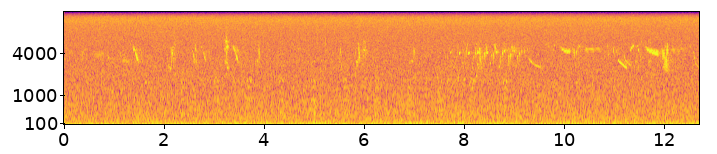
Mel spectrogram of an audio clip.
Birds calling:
Hawaii Amakihi (Chlorodrepanis virens)
House Finch (Haemorhous mexicanus)
Eurasian Skylark (Alauda arvensis)

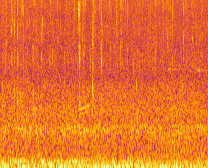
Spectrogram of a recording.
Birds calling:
Canada Goose (Branta canadensis)

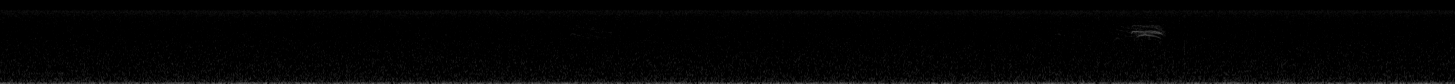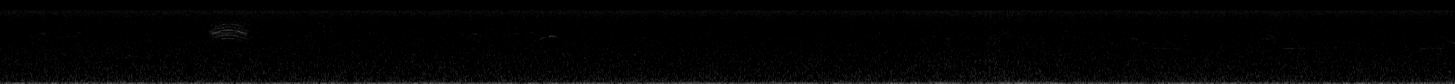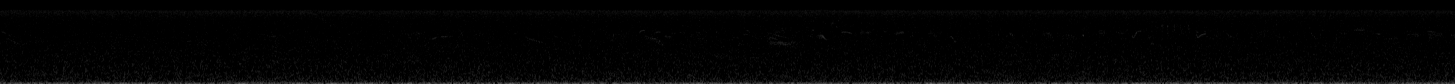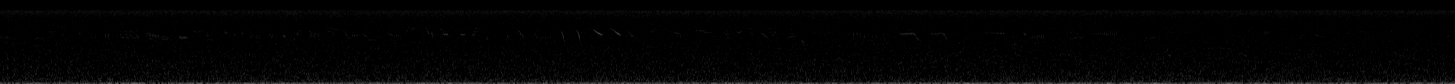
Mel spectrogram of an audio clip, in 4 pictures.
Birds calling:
Hawaii Amakihi (Chlorodrepanis virens)
Eurasian Skylark (Alauda arvensis)

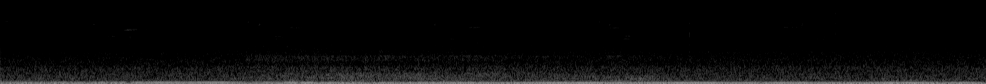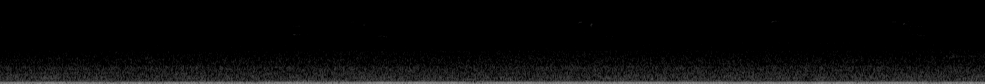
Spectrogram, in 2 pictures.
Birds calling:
American Crow (Corvus brachyrhynchos)
unidentified bird
Black-capped Chickadee (Poecile atricapillus)

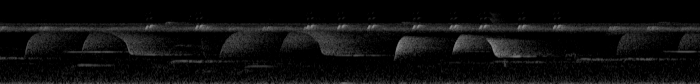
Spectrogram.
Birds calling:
Screaming Piha (Lipaugus vociferans)

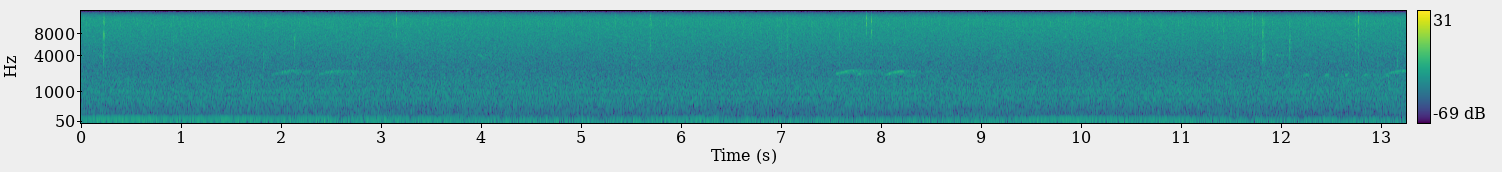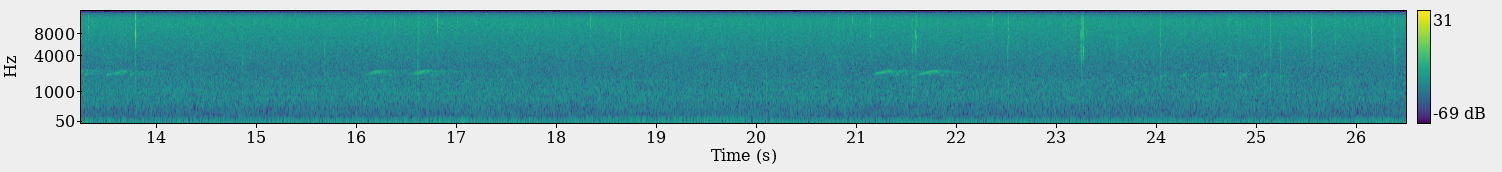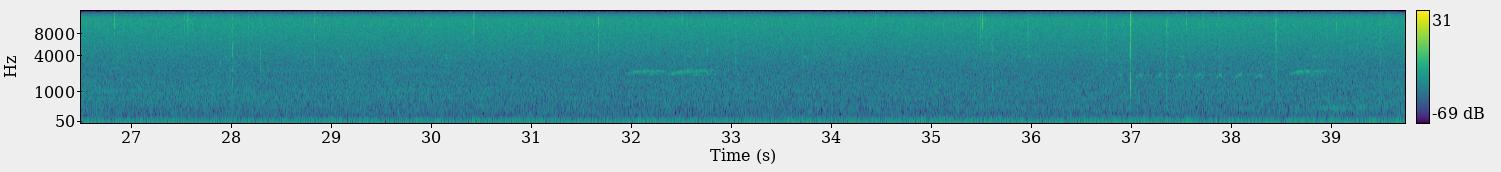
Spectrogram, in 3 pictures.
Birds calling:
Tufted Titmouse (Baeolophus bicolor)
White-breasted Nuthatch (Sitta carolinensis)

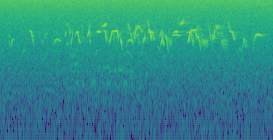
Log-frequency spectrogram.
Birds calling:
Wild Turkey (Meleagris gallopavo)
House Finch (Haemorhous mexicanus)

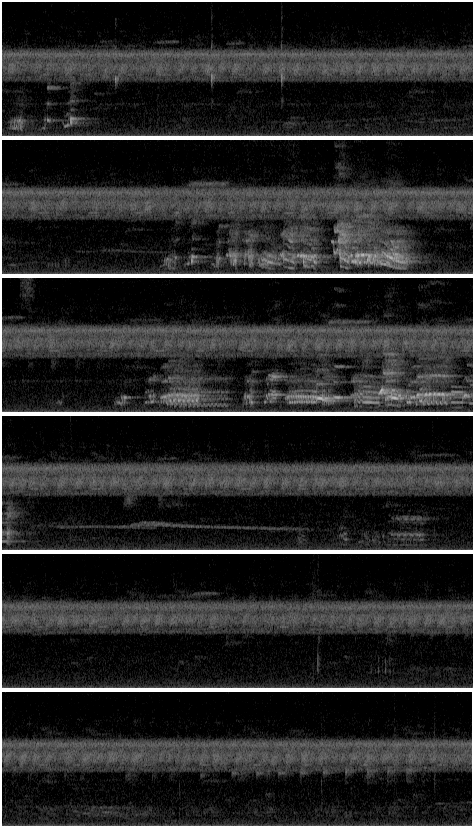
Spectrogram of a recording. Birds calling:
White-rumped Sirystes (Sirystes albocinereus)
Black-faced Antthrush (Formicarius analis)
Rufous-fronted Antthrush (Formicarius rufifrons)
Mealy Parrot (Amazona farinosa)
Ruddy Quail-Dove (Geotrygon montana)
Thrush-like Wren (Campylorhynchus turdinus)

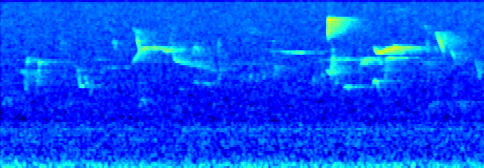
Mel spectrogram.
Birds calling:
Eastern Wood-Pewee (Contopus virens)
Gray Catbird (Dumetella carolinensis)
Black-capped Chickadee (Poecile atricapillus)
Northern Cardinal (Cardinalis cardinalis)

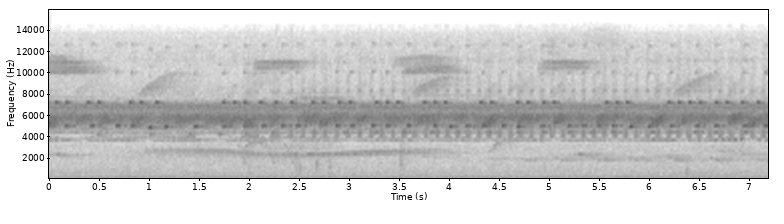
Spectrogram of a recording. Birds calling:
Striped Woodcreeper (Xiphorhynchus obsoletus)
Goeldi's Antbird (Akletos goeldii)
Buff-breasted Wren (Cantorchilus leucotis)
Paradise Tanager (Tangara chilensis)

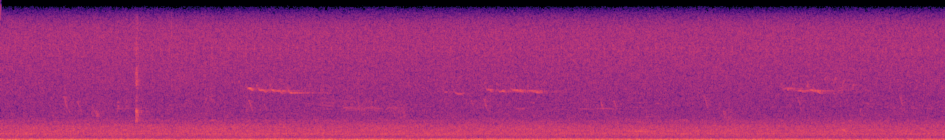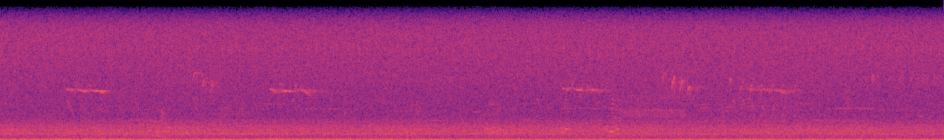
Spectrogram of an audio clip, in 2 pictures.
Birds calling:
Red-winged Blackbird (Agelaius phoeniceus)
Black-capped Chickadee (Poecile atricapillus)
American Robin (Turdus migratorius)

